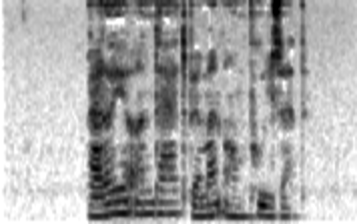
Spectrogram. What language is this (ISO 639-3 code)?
fas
